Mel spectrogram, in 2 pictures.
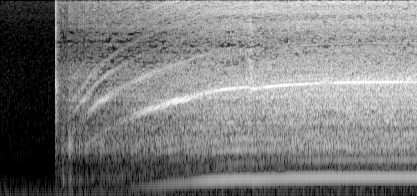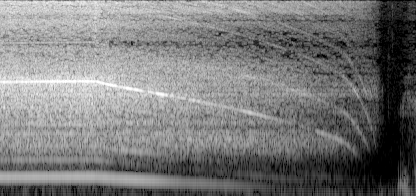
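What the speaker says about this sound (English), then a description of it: "Ministry of Defence grinder. Shall we see it run?" A vintage Ministry of Defence electric grinder switches on, spins up to a steady high whine, holds for several seconds and then winds down, running loud and close with no talk over it.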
